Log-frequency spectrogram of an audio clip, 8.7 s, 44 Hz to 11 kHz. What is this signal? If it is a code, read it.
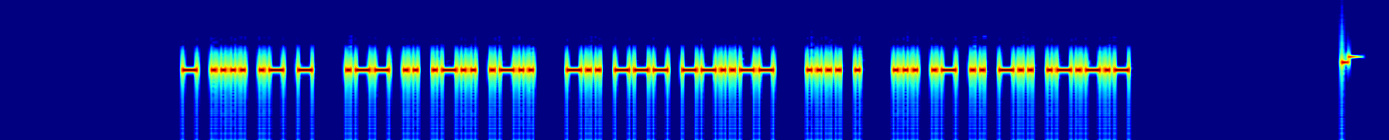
Morse code, heard as a keyed tone, about 40 wpm, 700 Hz. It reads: THAT WILL DO, HE SAID.
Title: Sentences from Top 100 Words 40wpm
